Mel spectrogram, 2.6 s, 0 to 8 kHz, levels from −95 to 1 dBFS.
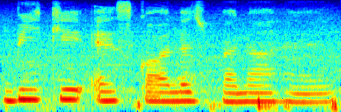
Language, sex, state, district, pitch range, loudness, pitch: Hindi, female, Bihar, Kaimur, 190-225 Hz, -16 LUFS, 200 Hz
